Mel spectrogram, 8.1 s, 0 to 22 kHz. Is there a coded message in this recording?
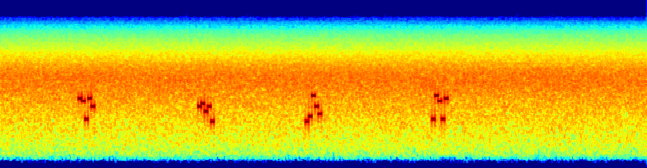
Yes: five-tone selective call (EEA) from 1.0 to 5.6 s, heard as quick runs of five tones, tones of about 40 ms, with radio hiss. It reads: 09207 78571 13374 22920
